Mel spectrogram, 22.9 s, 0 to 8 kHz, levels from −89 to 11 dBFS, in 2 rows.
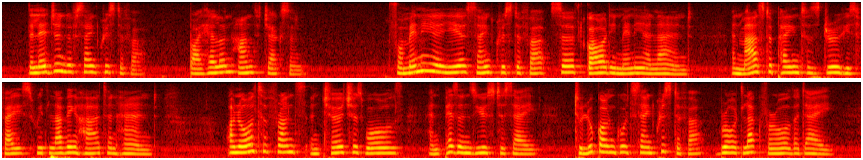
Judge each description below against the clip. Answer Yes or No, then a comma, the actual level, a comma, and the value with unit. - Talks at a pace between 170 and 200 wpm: No, slow, 135 wpm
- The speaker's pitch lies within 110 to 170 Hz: No, high, 210 Hz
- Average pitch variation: Yes, average, 3.5 semitones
